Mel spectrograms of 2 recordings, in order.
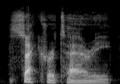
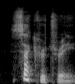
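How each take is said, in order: First: All syllables are pronounced. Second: One syllable is left out.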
